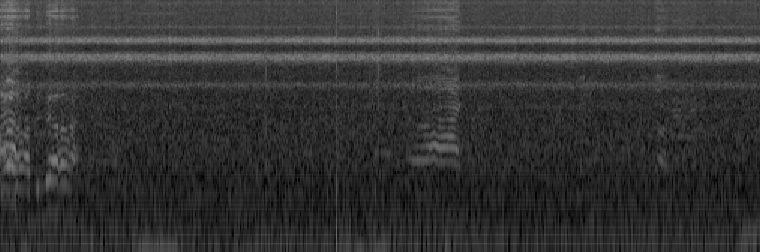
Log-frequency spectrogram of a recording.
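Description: Young players shout to each other from far across an open field.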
